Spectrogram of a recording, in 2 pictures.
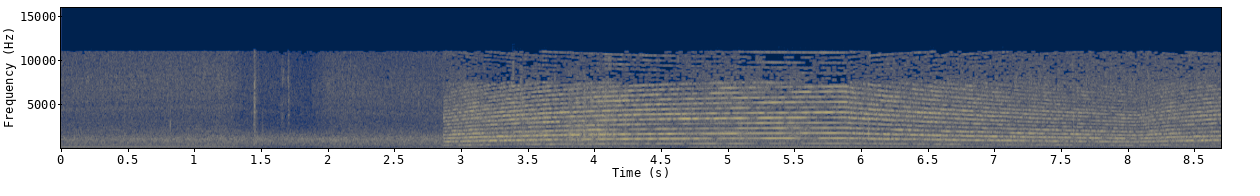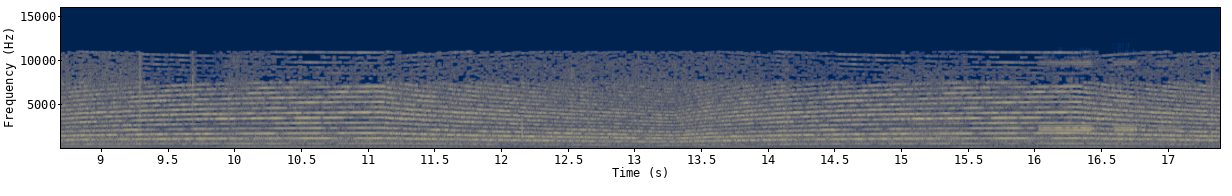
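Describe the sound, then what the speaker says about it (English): A police car siren in the 1940s Los Angeles video game L.A. Noire wails loud and near, rising and falling in slow repeated sweeps over a low engine drone. "I feel more comfortable with the siren on"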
